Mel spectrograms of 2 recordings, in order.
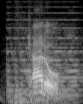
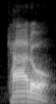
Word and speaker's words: caro: Caro, expensive. Not carro. This is the soft R. Caro, caro. Nueva York es muy caro. New York is very expensive. How about the opposite of caro?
